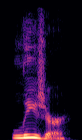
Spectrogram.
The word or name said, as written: leisure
